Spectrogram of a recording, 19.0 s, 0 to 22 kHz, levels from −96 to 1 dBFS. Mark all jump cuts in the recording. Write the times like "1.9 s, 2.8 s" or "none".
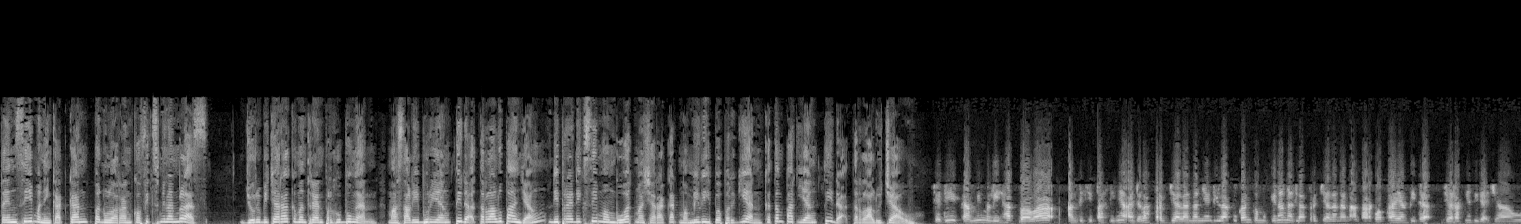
4.8 s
